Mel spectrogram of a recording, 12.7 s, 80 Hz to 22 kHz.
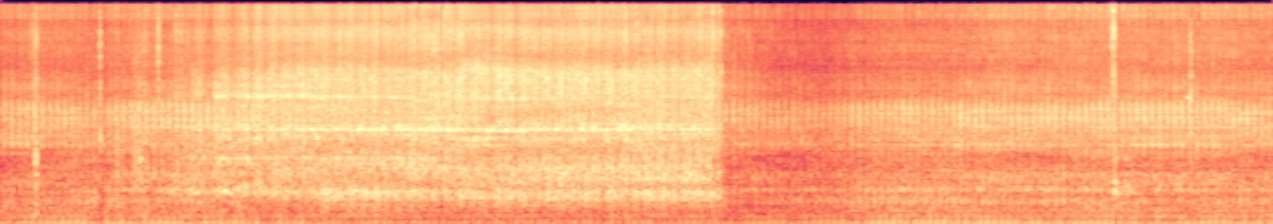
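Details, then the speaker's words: John Deere GT225 lawn tractor, warm engine, cranking on a charge from a Landmaster: steady even cranking about 3.5 beats a second that never catches; starts fine cold but not warm; owner unsure whether cables are the cause, connection confirmed by voltage drop. "This is horrible. Never had a tractor hard start when it was warmed up. I'm telling you, that thing fires right up when it's cold, but just not when it's warmed up."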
